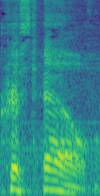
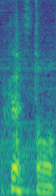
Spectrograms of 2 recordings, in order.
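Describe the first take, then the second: First: It is said like 'Christelle', ending in '-elle'. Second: It is said like 'Crystal', ending in '-tal'. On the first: Someone else said it this way. "Christelle is what the guy how he uh, how he how he pronounced" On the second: This is the usual name. "instead of Crystal"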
